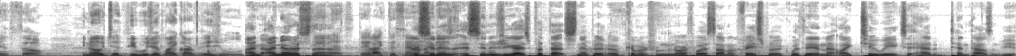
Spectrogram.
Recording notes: We go live at The Groaning Board Pub and dive into the menu so hard it almost derailed the show!!!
